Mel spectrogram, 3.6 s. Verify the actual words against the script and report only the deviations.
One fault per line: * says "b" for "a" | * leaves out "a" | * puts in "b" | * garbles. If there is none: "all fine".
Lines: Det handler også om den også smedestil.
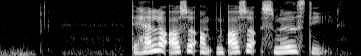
all fine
